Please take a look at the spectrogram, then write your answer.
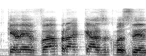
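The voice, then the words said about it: Man imitating a woman's voice. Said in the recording (Portuguese): “Eu tenho muito talento, fazer voz de mulher não é um deles.”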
